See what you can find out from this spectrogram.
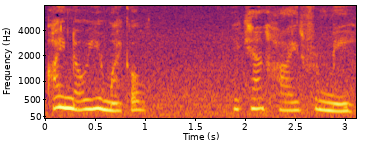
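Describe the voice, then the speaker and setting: A woman playing a caring, perceptive ex-wife and mother in an audio drama, gentle and concerned. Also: on the high side, steady tone, a little slow, slight background noise, close to an everyday voice, low-quality recording. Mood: concerned, tender.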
